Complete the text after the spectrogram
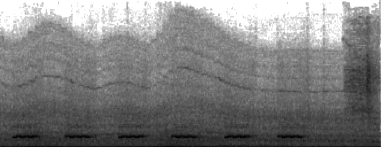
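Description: A truck's reversing alarm beeps in a steady rhythm.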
